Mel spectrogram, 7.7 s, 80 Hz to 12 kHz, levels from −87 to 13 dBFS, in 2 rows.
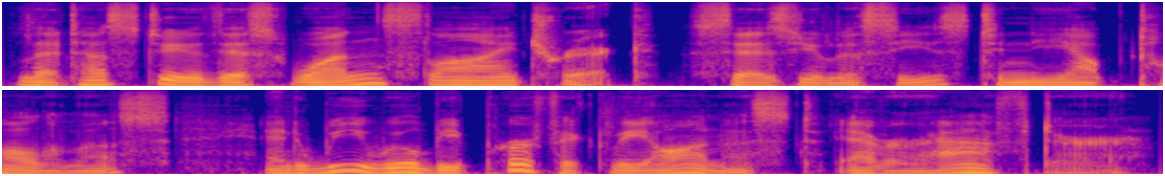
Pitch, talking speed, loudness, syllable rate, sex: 105 Hz, 145 wpm, -18 LUFS, 4.2 syllables/s, male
